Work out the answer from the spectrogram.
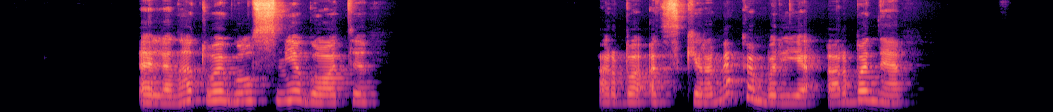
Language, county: Lithuanian, Alytus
